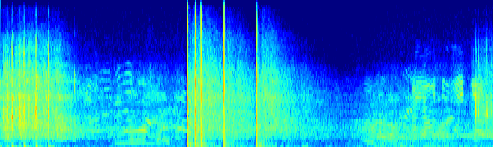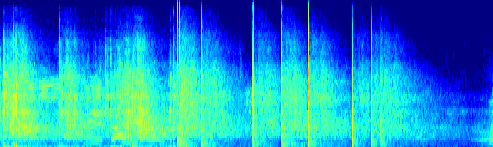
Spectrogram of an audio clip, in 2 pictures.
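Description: Fireworks display: aerial shells going off in clusters of sharp bangs and cracks, several in quick succession, with short lulls between the volleys.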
